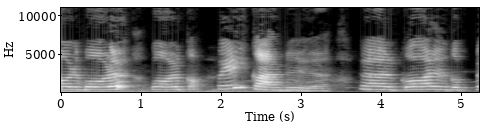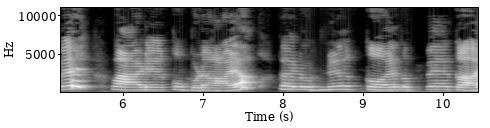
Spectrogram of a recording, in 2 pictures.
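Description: A young child's voice reciting a Hindi poem in a sing-song chant, in short phrases with brief pauses between them.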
